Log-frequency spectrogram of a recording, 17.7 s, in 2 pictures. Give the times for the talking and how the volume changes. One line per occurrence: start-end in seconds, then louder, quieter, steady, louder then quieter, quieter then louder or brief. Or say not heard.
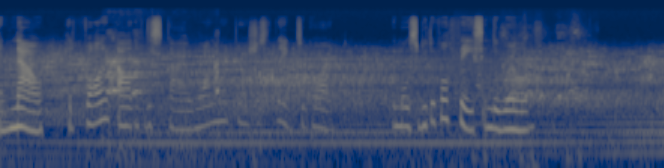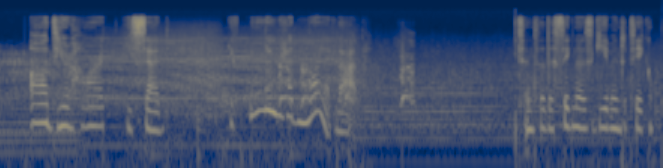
0.0-7.2 quieter then louder
9.2-13.8 quieter then louder
15.7-17.6 brief.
